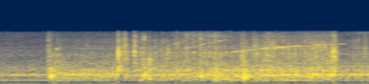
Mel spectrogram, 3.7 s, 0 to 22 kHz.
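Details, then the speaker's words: Laser printer with lower tray inserted by itself, not seated with the other trays: steady motor hum with uneven clicks and rattle as paper feeds, then a 41 error and blank page, a misleading error often blamed on the scanner assembly. "there? Hear that rattle there? Here we are. As we suspect."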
